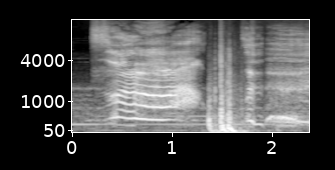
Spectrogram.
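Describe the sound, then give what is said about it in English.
A man, as Achilles, lets out a loud, drawn-out cry of pain as he collapses, then a heavy thump like a body hitting the ground, followed by a brief strained groan. “Then Achilles collapsed and cried out.”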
